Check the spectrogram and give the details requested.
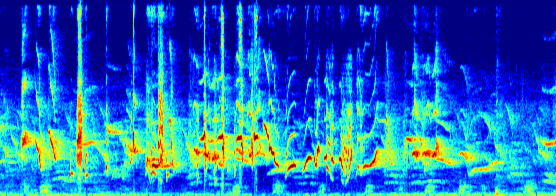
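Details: Oriental magpie-robin song as a lure to make stressed birds sing: fast, rich mix of slurred whistles, sharp clicks and descending chirps pouring out almost without pause.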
